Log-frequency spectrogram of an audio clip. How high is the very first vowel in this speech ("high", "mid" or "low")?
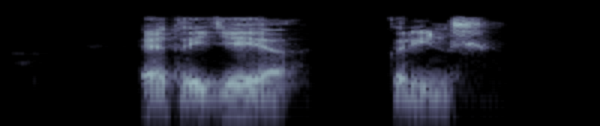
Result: mid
